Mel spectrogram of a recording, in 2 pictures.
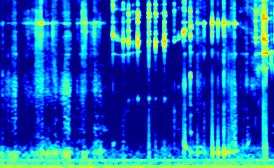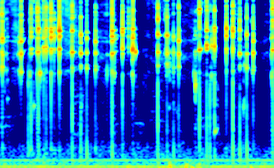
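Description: Long pink acrylic nails tap and scratch the side of a clear, hollow glass mason jar partly filled with water, held in hand and tilted. Rapid, bright, high-pitched clicks and clinks come in quick irregular bursts, each dying away almost instantly, with soft scratchy rustles between them over a faint steady low hum.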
